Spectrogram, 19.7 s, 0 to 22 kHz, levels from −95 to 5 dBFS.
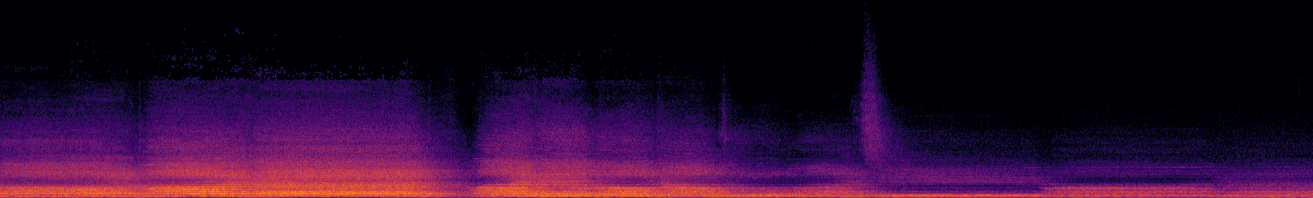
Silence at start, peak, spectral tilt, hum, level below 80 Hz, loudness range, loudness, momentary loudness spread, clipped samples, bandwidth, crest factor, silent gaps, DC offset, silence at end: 0 s; -10 dBFS; -4.5 dB/octave; none; -68 dBFS; 15 LU; -27 LUFS; 17 LU; under 0.1%; 13.5 kHz; 18 dB; none; under 0.1%; 0 s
